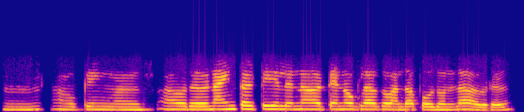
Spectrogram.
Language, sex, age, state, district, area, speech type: Tamil, female, 60+, Tamil Nadu, Cuddalore, urban, conversation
